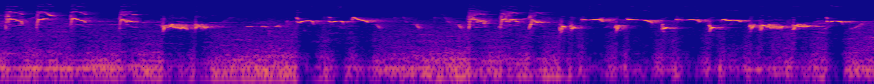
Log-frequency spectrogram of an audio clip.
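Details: Young Oriental magpie-robin singing continuously, recording meant for training young birds: rich mix of high whistles, steep rising sweeps and long buzzy trilled notes, delivered in rapid bursts with short pauses, low background rumble.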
